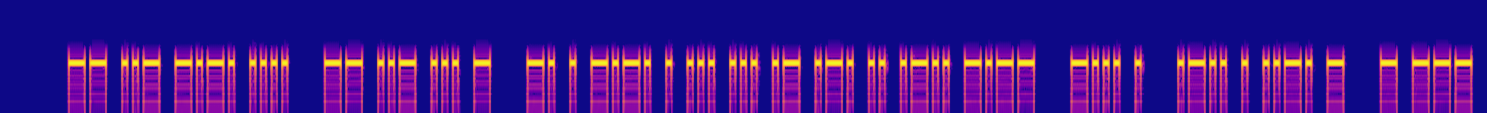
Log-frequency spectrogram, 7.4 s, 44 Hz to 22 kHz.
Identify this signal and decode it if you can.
Morse code, heard as a keyed tone, about 44 wpm, 700 Hz. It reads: MUCH MUST NECESSARILY BE LEFT TO
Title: Sentences from Top 1400 Words 45wpm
